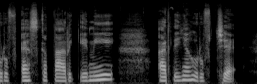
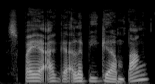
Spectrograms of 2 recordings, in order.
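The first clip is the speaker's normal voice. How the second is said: ordinary talk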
